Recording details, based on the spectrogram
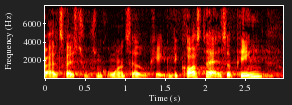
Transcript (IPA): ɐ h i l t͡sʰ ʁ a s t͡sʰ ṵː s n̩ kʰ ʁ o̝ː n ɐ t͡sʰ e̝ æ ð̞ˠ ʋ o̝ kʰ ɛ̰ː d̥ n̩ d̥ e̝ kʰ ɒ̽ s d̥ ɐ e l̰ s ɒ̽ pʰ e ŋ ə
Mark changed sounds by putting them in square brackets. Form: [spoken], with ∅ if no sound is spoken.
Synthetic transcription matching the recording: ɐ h [æ] l t͡sʰ ʁ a s t͡sʰ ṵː s n̩ kʰ ʁ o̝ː n ɐ t͡sʰ e̝ æ ð̞ˠ ʋ o̝ kʰ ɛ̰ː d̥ n̩ d̥ e̝ kʰ ɒ̽ s d̥ ɐ [æ] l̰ s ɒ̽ pʰ e ŋ ə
